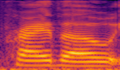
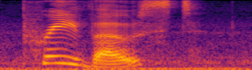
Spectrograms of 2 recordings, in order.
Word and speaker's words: Prevost: gray is way over there looking at his preo so many people pronounced privo incorrectly and honestly we did too cuz it looks like it's pronounced Prevost but it's PR it's French p r e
